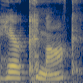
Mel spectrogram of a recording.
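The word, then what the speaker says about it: Herr: They actually pronounce it hair, but I'm just going to say knock.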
